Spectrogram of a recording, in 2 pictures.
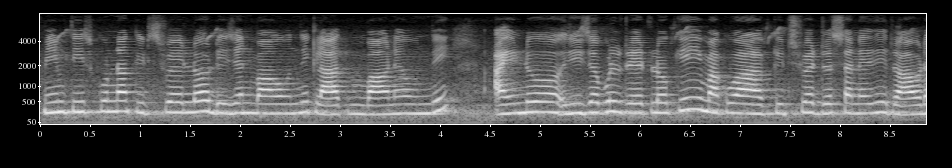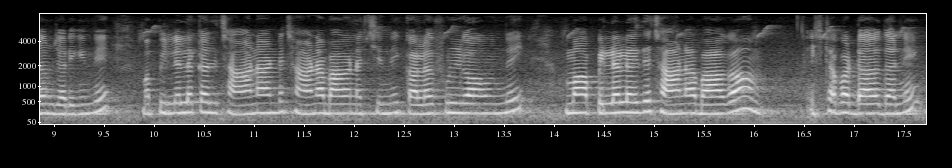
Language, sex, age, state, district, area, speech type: Telugu, female, 18-30, Andhra Pradesh, Srikakulam, urban, spontaneous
